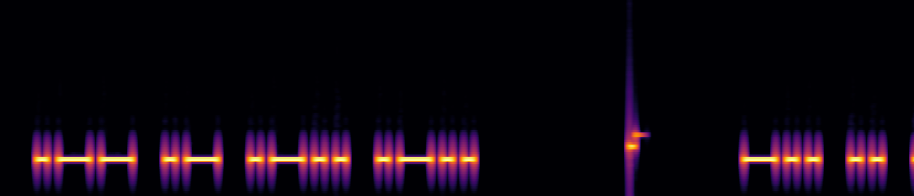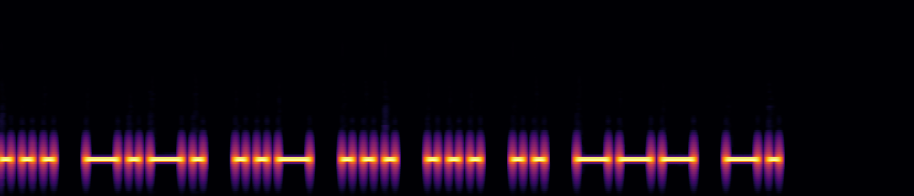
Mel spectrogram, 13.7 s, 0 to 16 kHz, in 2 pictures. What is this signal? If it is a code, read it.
Morse code, heard as a keyed tone, about 16 wpm, 700 Hz. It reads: WALL DISCUSSION
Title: Sentences from Top 1100 Words - New Word Drill Alt - 15wpm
